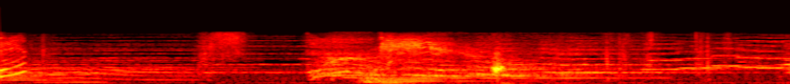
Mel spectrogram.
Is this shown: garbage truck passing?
no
